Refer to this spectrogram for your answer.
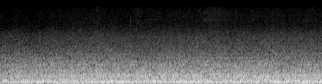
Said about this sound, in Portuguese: Mas são só dois motores nesse carro, mesmo assim ele é rápido. Bem rápido.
